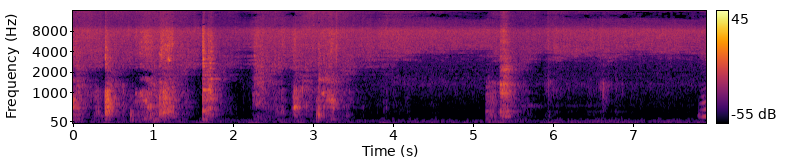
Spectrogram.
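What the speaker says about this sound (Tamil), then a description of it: "கலக்கி விட்டுக்கலாம் ஃப்ரெண்ட்ஸ்." Carrots, beans and capsicum fry in a pan as a spoon scrapes and stirs in several quick strokes, each bringing a burst of sizzle over a quieter background crackle.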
